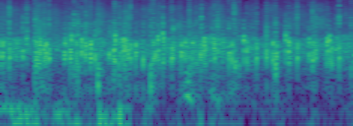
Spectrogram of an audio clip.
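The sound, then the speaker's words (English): Audience applause thanking a speaker: a dense, steady patter of many hands clapping that holds at an even, loud level for the whole clip without a break. “Maybe we can give him a round of applause for his. Thank you.”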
